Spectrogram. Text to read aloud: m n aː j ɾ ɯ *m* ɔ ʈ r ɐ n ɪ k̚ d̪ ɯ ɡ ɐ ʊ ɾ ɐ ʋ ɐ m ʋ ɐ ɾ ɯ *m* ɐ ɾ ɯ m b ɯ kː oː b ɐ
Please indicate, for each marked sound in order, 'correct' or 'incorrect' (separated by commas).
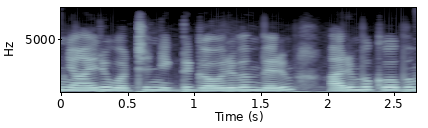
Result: incorrect, correct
